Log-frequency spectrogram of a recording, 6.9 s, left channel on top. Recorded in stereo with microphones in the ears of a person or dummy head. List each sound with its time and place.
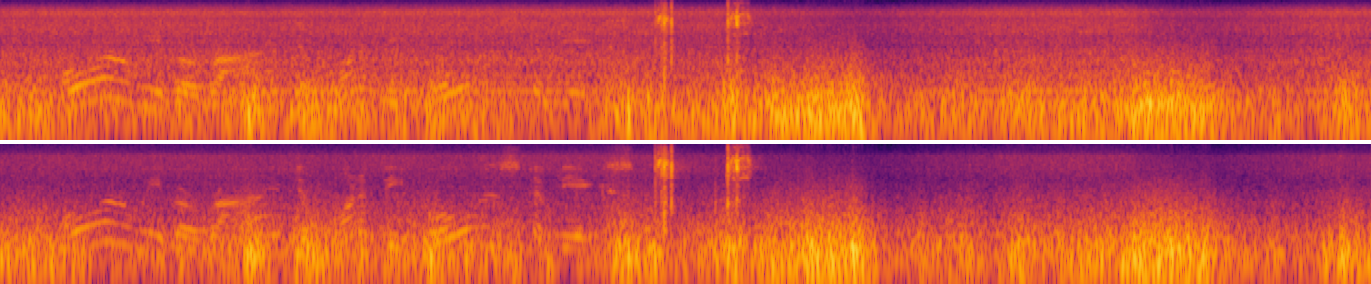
0.3 s a man speaking: 35° left (ahead or behind); by 3.2 s 35° right (ahead or behind)
3.3 s a camera shutter: 25° right (ahead or behind)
